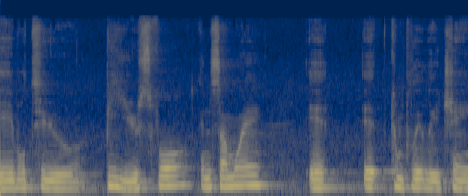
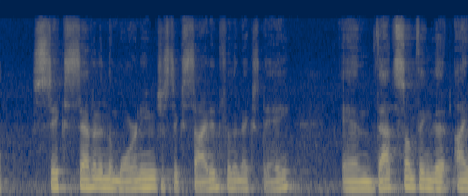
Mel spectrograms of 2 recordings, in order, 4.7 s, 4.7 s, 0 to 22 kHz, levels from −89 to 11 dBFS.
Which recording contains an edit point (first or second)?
first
